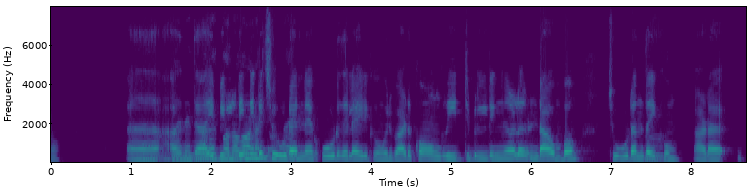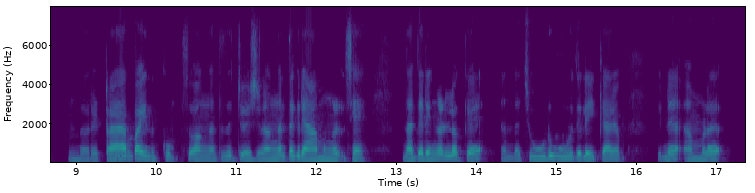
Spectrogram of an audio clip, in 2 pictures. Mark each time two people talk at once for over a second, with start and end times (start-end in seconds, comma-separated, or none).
1.5-3.4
